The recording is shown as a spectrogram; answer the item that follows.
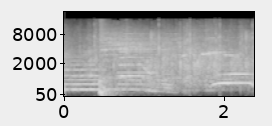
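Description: A live soul and rhythm-and-blues band ends a song on a held chord, cut off by a final hit about half a second in, followed by audience applause and a voice.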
